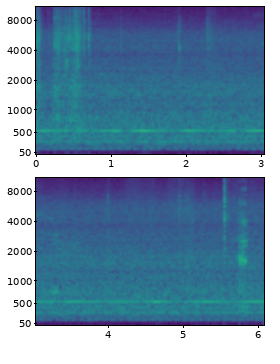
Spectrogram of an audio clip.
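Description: Steady machine hum with one constant mid-pitched tone, from refrigerated glass-door drink coolers, with a few faint clicks and rattles in the first second.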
